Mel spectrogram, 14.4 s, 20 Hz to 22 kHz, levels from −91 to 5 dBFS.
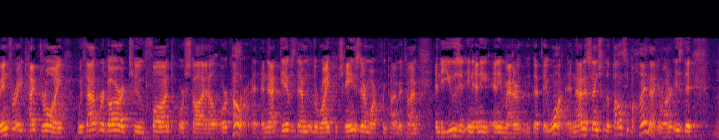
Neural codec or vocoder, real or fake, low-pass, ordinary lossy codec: none; real; 7.2 kHz; AAC, 32 kbps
